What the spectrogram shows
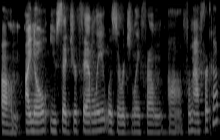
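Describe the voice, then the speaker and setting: A woman's voice: deep voice, fairly even intonation, moderate pace, a little mellow. A woman hosting a casual interview, asking curious questions with small hesitations. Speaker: interview host. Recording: muffled lo-fi audio.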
